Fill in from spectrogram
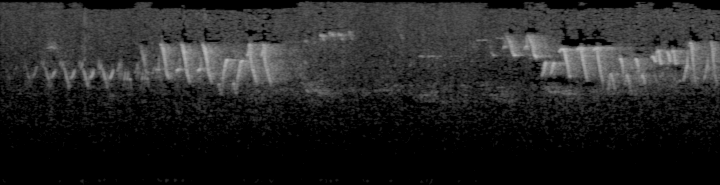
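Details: Olive-backed pipit delivering two high, fast, buzzy trilled phrases of repeated zig-zag notes separated by a brief pause, with faint background hiss.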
